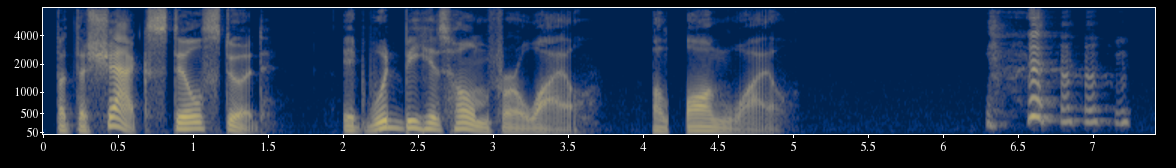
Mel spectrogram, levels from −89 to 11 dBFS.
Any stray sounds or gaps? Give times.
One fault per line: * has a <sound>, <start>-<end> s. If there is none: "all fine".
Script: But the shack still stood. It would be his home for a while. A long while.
* has a dropout, 4.2-4.3 s
* has a laugh, 6.3-7.3 s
